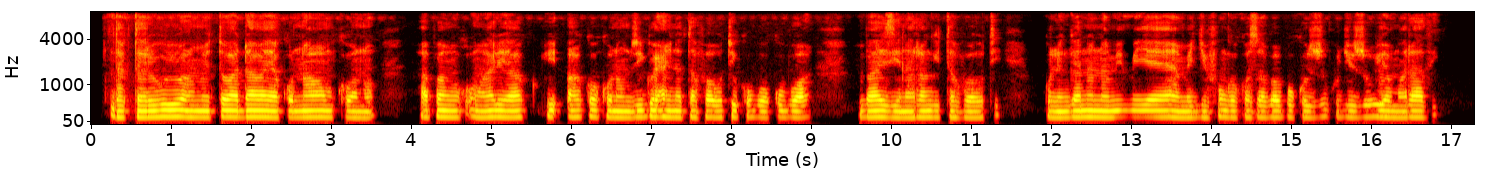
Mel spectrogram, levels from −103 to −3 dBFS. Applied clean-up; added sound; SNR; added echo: neural mask model Resemble Enhance denoiser.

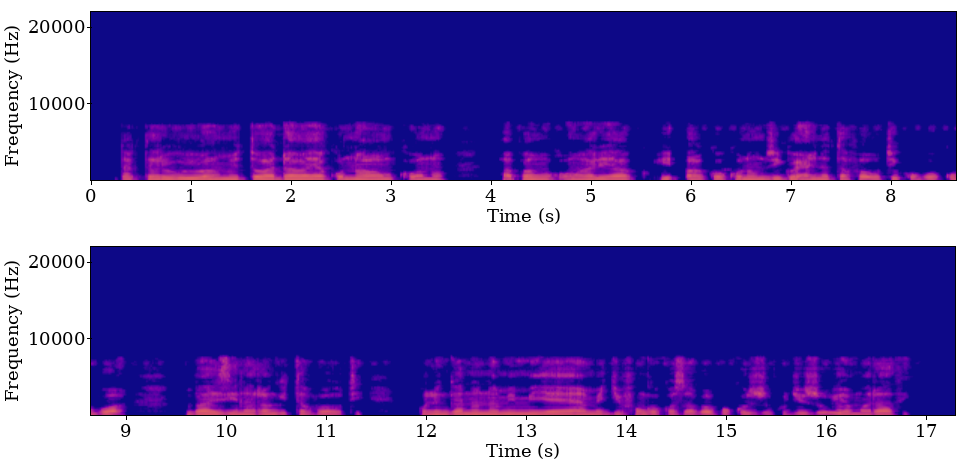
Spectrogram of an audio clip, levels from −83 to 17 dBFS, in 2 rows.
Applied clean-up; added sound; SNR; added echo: neural mask model DeepFilterNet 3.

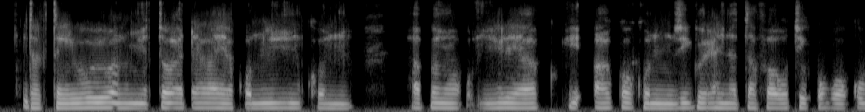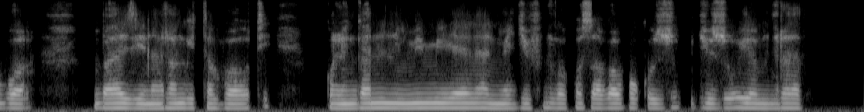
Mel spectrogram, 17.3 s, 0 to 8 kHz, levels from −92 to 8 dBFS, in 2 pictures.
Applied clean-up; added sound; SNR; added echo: neural diffusion model UNIVERSE++.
